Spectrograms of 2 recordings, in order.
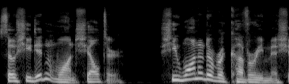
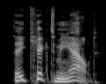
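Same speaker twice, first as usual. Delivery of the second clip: mildly irritated, raised pitch; a touch of annoyance, higher; 7 semitones higher than usual. A narrator's reading.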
